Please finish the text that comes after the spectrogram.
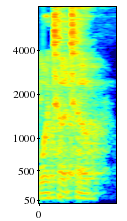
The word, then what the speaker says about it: Watoto: do you say it you got it right watoto okay and watoto could you could you just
